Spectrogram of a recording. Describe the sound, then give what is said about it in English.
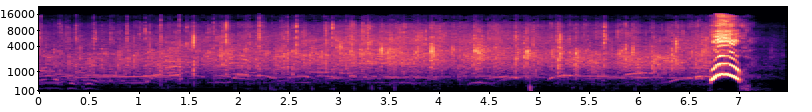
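A church audience, standing, claps steadily in praise in a dense, continuous wash of applause mixed with cheering voices, ending with a sudden loud, high-pitched shout or whoop. “Somebody stand to your feet and lift your voice in the face of every lying devil and clap your hands and give him praise.”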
